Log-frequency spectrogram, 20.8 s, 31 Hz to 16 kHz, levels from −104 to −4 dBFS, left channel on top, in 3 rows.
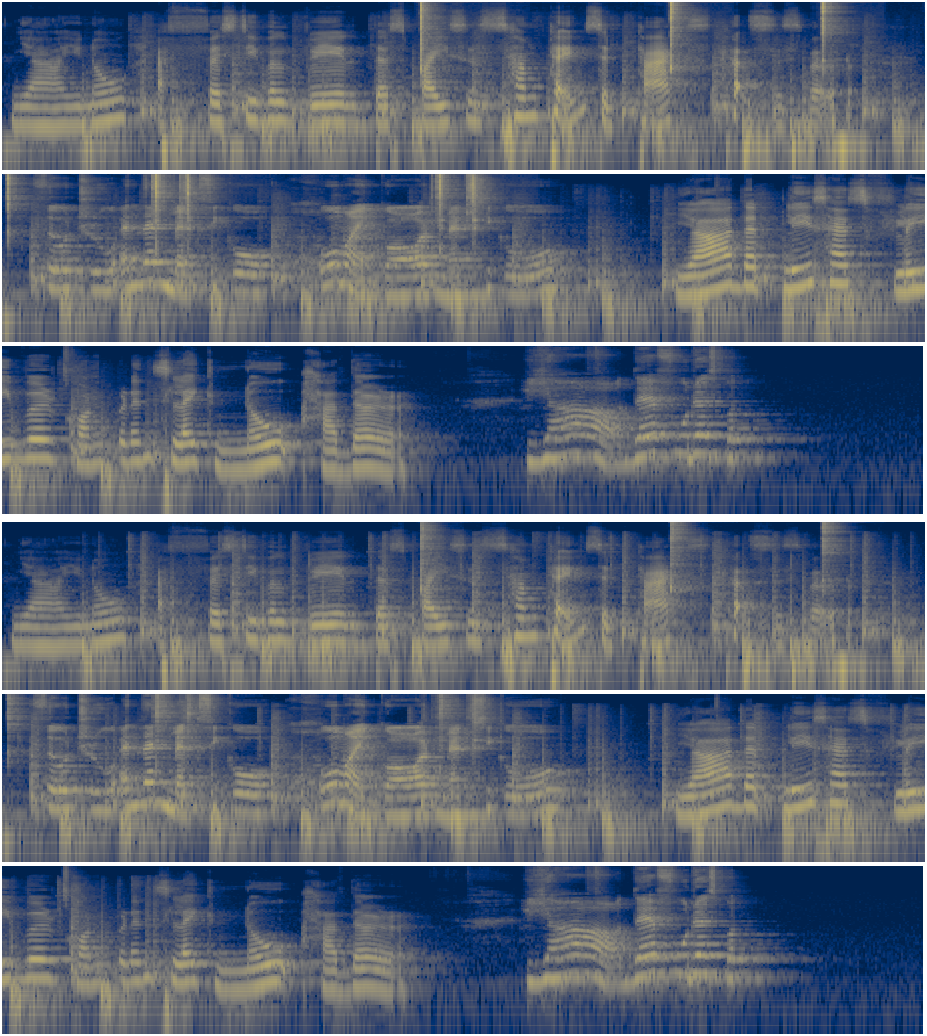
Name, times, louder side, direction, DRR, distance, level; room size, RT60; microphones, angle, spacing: voice 1, 0.1-6.3 12.0-16.9, left 3 dB, 20° left, 15 dB, 0.3 m, -40 dB
sound 1, 0.6-15.0, right 1 dB, 70° right, 1.3 m, -48 dB
sound 2, 3.1-3.3 5.0-5.2 6.1-6.4 6.9-7.1 8.0-8.5 10.1-10.6, left 12 dB, 70° left, 0.7 m, -33 dB
voice 2, 7.3-11.1 17.8-19.3, right 2 dB, 20° right, 6 dB, 1.0 m, -40 dB
9.9 x 8.4 x 5.2 m, 0.87 s
head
